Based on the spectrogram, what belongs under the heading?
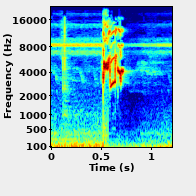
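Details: Beautifully coloured 'biola' lovebird whose voice is used to stir breeding urge in other lovebirds, giving a single sharp, squeaky high chirp of about a quarter second over quiet background hum.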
